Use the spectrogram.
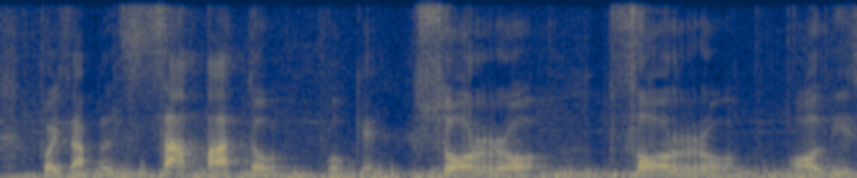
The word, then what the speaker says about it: zapato: Z in basically in Spain, Z has a very soft sound. For example, the word zapato. Zapato means a shoe, or zapatos. They pronounce it very, very softly. In other Latin American countries and in USA, it's pronounced like an S.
